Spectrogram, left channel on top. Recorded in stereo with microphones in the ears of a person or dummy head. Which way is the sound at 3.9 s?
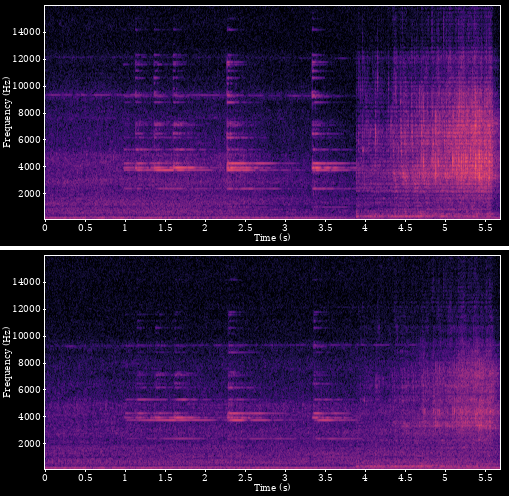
40° left (ahead or behind).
